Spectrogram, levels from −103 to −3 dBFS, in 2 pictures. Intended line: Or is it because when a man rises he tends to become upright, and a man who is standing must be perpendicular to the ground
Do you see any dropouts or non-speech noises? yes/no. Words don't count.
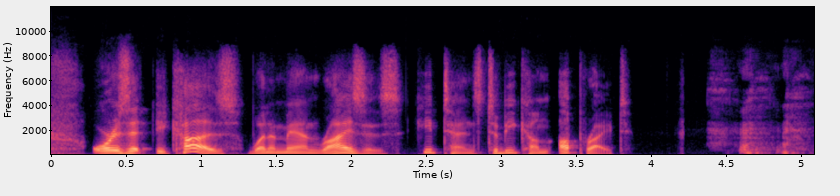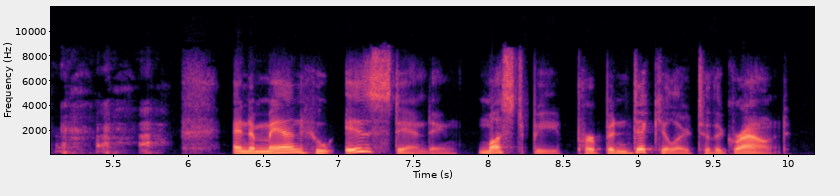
yes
